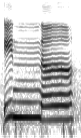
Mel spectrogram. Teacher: ان پہ بھی میں نے غنہ کیا اور نا کو بھی میں نے 2 کاؤنٹ کھینچا، اس لیے کہ یہ الف مدہ ہے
